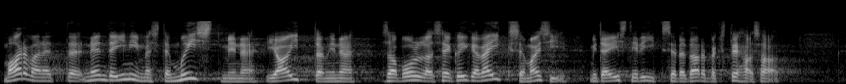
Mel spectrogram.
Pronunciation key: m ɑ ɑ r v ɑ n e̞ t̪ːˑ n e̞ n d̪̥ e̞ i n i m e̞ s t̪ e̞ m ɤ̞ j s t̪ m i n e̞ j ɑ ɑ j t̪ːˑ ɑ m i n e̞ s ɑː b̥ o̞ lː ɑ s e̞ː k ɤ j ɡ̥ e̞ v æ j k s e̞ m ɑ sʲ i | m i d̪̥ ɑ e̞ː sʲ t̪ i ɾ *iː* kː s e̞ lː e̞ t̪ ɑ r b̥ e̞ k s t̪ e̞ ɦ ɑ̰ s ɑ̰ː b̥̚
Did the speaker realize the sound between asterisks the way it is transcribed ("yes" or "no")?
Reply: yes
